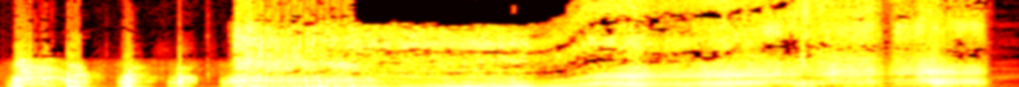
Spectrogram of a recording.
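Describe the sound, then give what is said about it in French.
A voice imitates a fart after eating cassoulet: a few short sputters, then a long, loud, wavering buzz whose pitch bends up and down before it cuts off. “Ah ouais, j'ai envie de te péter à la gueule. Comme ça.”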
